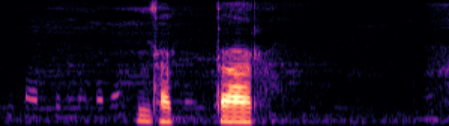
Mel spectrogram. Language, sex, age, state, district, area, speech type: Santali, male, 18-30, West Bengal, Purba Bardhaman, rural, read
